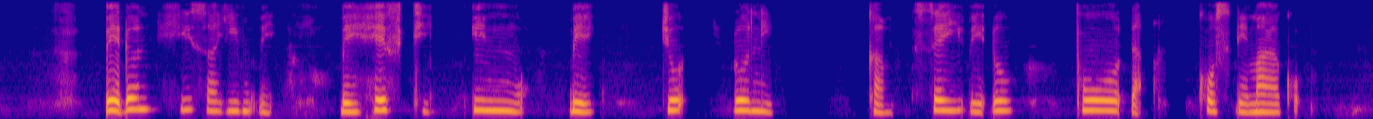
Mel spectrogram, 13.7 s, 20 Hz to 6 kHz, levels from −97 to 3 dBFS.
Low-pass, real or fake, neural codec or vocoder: 5.4 kHz; fake; codec, 16 kHz, 2 kbps, FunCodec, trained on LibriTTS, 25 frames a second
